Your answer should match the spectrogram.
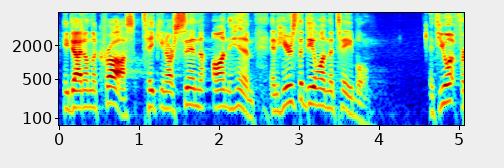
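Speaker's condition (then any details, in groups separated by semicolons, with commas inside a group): No condition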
